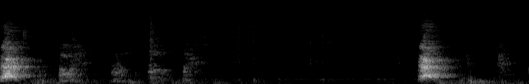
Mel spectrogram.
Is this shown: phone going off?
no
